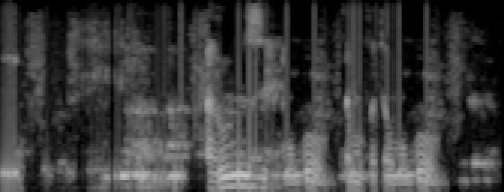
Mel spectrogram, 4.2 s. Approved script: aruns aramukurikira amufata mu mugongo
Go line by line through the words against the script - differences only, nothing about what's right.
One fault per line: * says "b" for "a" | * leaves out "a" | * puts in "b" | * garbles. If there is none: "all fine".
* says "mugongo" for "aramukurikira"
